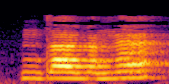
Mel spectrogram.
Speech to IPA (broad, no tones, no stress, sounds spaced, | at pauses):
n d a ɳ a ŋ æ̃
